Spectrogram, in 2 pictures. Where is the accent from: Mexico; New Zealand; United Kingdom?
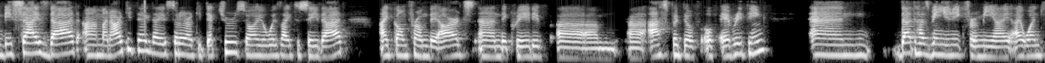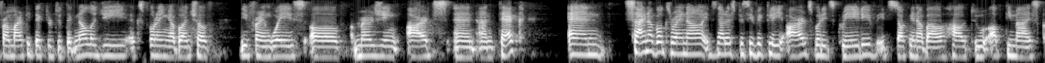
Mexico; Mexico City; moved away as an adult; now in Los Angeles, United States; I grew up in Mexico City. So I'm Mexican right now. I'm living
